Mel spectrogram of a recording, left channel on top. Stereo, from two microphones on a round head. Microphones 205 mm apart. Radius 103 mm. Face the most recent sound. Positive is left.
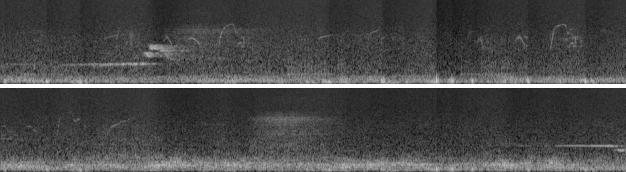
No sound to turn to.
